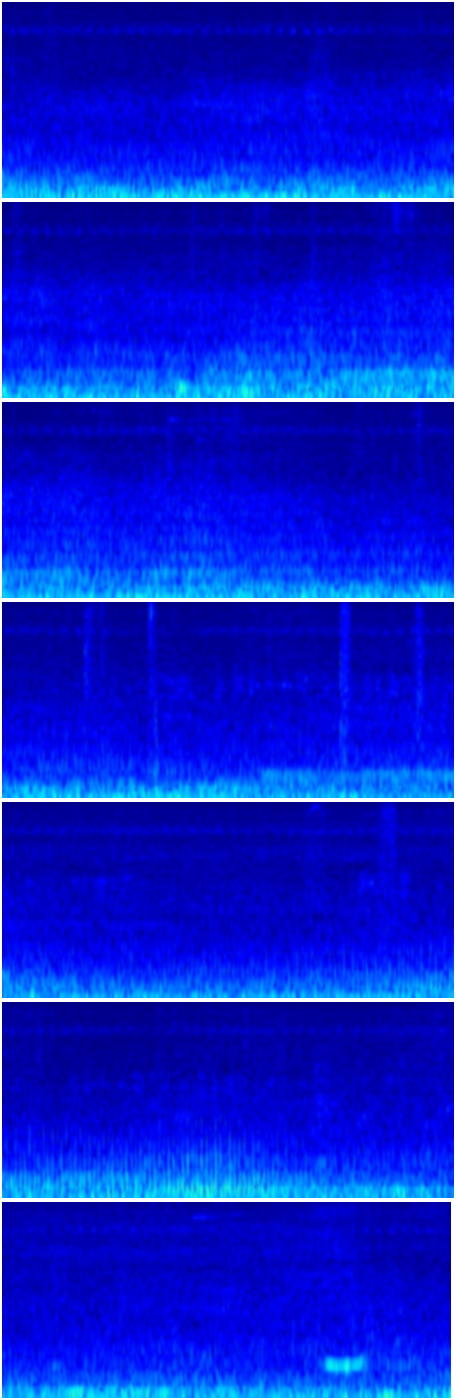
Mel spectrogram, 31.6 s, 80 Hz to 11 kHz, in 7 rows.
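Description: Steady low rumble of road traffic on a city street, with car engines running and a vehicle passing louder about 25 seconds in.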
